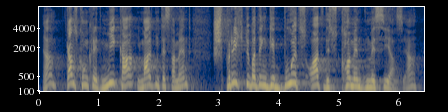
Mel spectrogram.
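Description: A man preaching a sermon, putting rhetorical questions to the congregation and swinging between loud emphasis and hushed lines. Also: high-pitched, expressive, normal speed, slightly rough.

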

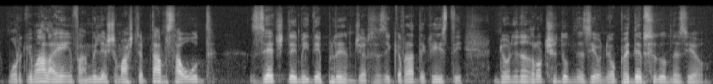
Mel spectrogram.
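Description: A man's voice: mid-range voice, fairly even intonation. A middle-aged man from Romania preaching a sermon, telling a story earnestly and speaking straight to his congregation.

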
